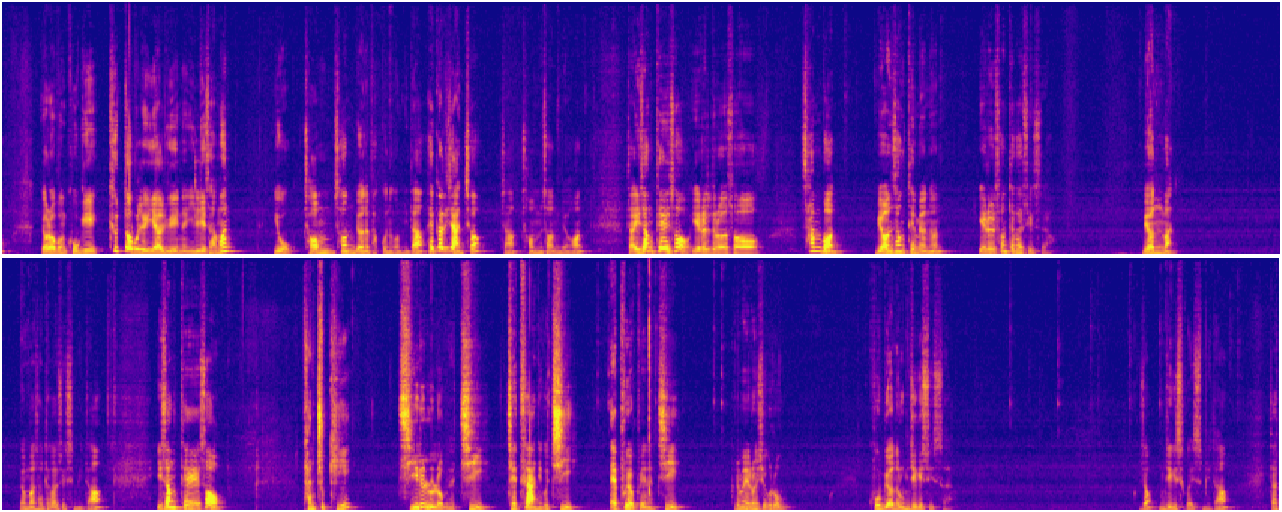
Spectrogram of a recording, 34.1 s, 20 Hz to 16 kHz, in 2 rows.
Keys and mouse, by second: 24.8 g.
